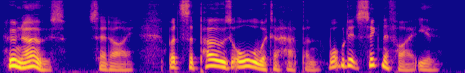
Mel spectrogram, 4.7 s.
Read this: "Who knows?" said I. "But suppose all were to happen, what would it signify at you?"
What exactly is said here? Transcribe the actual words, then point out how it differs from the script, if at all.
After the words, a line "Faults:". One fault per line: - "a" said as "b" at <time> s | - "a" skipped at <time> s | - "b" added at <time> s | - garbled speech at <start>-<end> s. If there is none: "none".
"Who knows?" said I. "But suppose all were to happen, what would it signify at you?"
Faults:
none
